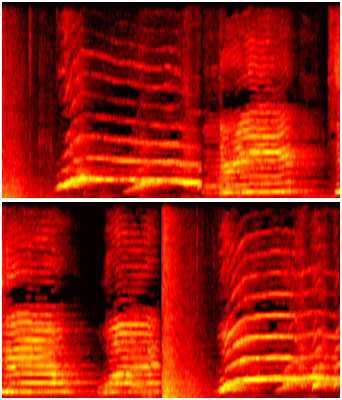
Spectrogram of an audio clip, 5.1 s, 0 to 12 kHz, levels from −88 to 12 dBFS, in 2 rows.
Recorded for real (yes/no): yes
